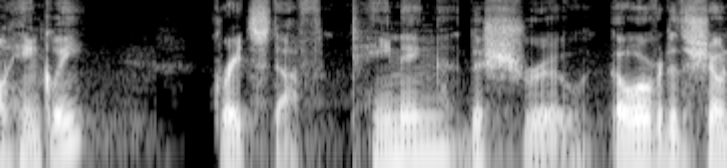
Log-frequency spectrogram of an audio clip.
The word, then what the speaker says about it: SRU: Next up, another podcast, Taming the Shrew. Now, you not might not know how to spell this. It's Taming the S-R-U, but it's pronounced shrew.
